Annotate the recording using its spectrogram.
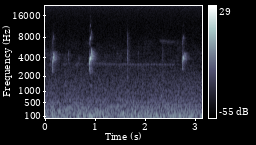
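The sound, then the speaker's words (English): Short, high-pitched chitter notes from the bird numbered 306 sound in a few sharp bursts over a low, steady background rumble, with one louder burst near the middle and fainter chirps around it; bird 305, the male, is also present. “The chitter by 306.”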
